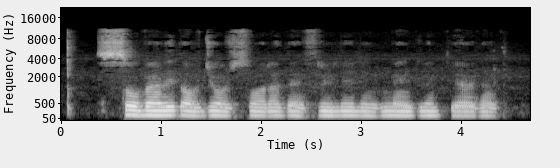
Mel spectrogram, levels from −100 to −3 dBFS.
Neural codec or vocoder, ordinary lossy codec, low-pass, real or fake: none; AAC, 48 kbps; 10.8 kHz; real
